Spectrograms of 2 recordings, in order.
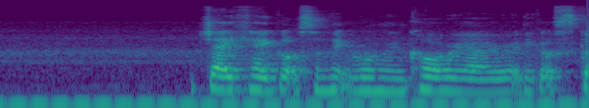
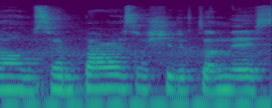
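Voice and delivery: ordinary talk, nothing marked

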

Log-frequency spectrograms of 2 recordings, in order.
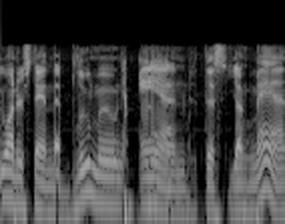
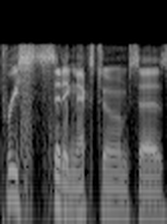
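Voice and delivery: ordinary delivery, nothing marked

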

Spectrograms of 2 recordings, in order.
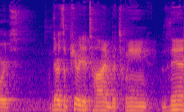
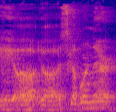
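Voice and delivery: shady, sketchy, high-pitched, slow and drawn-out voice; 5 semitones higher than usual. Retelling a phone call where the caller asks for Scott Bourne: sketchy Jason Jessee voice. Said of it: "it was like the sketchiest voice ever".

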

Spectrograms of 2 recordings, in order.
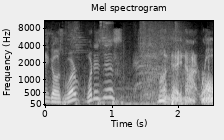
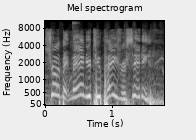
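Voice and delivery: put-on wrestling commentator voice, higher; 13 semitones higher than usual. Retelling a commentator mocking McMahon: Jerry Lawler impression. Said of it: "And the king".

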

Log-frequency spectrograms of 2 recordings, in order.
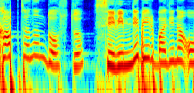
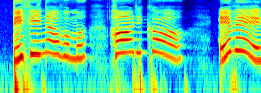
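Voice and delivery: thrilled, delighted, high, excited exclaiming; 8 semitones higher than usual. The narrator answers the pirate captain's treasure-hunt invitation, excited. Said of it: "dedim heyecanla".

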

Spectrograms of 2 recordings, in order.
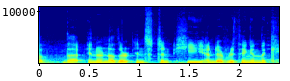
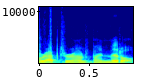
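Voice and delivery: plain reading voice

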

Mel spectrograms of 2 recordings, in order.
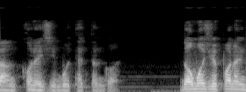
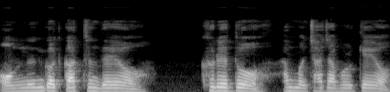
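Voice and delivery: embarrassed, flustered, apologetic, higher pitch; 7 semitones higher than usual. Narrator reading an old woman's reply to a glaring bus driver, embarrassed and flustered. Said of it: "부인의 얼굴이 더욱 붉어졌다".

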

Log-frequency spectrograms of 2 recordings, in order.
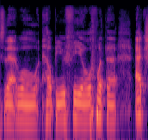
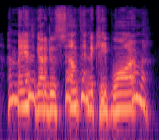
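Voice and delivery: play-acted boozy, very slow, loud, drawn-out drawl; 8 semitones higher, 8 dB louder than usual. Imitating a man who had too much whiskey at the parade, imitating a drunk man. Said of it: "he's had too much whiskey at the beginning of the parade".

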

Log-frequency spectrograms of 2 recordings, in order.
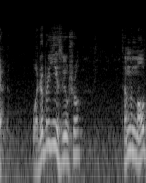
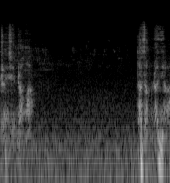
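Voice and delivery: hushed, low whisper. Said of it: "你还让我大声嚷吗".

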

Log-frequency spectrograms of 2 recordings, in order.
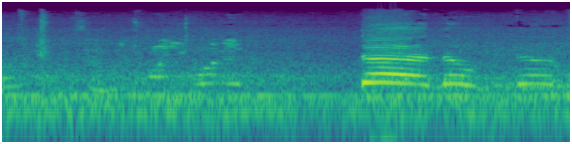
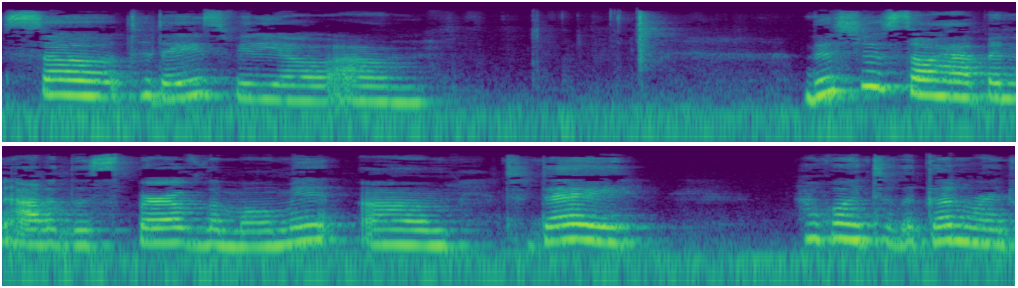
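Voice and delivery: out of breath, short of breath, winded; 3 dB quieter than usual. Vlogger opening today's video to viewers, out of breath. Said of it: "Why am I so out of breath?".

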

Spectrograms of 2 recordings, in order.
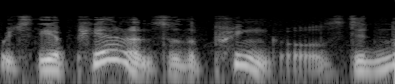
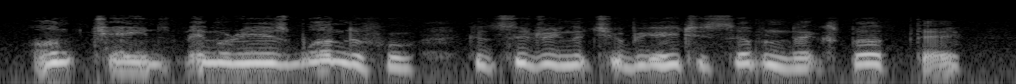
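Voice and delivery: mournful, proud whisper, much higher pitch; 8 semitones higher than usual. Narrator reads a woman whispering about an elderly aunt, whispered with mournful pride. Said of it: "whispered Mrs. Pringle with mournful pride".

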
